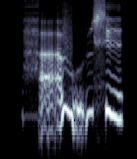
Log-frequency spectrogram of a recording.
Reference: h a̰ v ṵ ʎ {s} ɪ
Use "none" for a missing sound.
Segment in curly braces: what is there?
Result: s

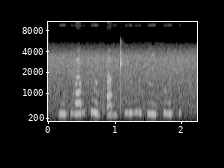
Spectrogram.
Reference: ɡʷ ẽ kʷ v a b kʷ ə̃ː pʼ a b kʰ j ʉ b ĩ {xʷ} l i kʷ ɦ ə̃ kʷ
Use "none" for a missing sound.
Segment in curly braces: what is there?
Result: kʷ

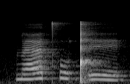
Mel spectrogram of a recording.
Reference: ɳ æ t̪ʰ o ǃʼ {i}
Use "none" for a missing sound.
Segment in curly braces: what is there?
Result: e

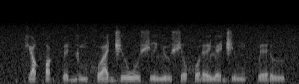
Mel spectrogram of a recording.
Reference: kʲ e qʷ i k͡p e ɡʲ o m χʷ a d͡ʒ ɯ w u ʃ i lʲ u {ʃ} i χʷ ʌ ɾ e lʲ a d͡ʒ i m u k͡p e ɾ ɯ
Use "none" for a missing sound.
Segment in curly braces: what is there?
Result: ʃ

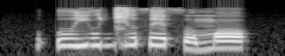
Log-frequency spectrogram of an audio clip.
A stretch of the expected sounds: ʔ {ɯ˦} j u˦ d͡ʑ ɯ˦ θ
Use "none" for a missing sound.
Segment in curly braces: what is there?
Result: u˦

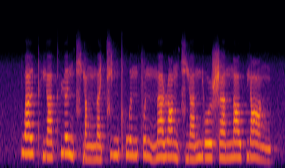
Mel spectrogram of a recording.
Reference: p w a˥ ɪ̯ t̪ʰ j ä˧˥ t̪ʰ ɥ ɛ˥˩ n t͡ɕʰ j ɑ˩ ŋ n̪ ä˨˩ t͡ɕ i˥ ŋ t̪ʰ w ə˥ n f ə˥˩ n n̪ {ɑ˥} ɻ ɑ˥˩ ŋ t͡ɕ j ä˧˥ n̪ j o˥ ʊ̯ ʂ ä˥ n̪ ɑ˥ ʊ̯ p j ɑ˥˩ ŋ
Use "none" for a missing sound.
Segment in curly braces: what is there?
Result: ä˥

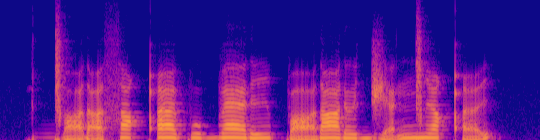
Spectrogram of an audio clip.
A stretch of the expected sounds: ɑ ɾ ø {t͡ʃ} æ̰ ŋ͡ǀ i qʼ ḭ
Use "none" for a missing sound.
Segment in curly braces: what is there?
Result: d͡ʒ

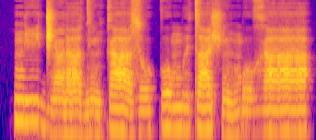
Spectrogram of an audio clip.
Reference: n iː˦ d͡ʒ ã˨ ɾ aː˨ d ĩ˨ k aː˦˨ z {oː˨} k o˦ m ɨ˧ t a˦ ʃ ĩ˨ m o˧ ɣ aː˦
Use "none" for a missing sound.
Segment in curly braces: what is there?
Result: oː˧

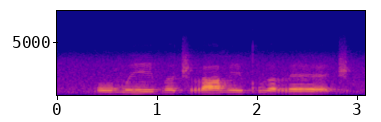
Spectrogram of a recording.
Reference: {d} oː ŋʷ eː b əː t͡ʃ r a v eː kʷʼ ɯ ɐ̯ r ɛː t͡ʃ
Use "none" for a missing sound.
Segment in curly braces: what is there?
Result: b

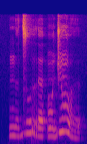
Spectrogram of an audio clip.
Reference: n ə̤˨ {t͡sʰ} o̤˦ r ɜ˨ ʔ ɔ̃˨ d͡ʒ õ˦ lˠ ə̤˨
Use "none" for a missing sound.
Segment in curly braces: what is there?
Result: d͡z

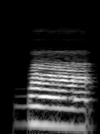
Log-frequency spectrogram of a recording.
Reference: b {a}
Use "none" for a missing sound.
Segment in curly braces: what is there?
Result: a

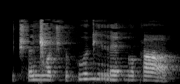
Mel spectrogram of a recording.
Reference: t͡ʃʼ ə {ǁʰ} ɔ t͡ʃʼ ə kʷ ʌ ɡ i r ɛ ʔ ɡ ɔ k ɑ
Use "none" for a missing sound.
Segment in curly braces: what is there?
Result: ŋ͡ǁ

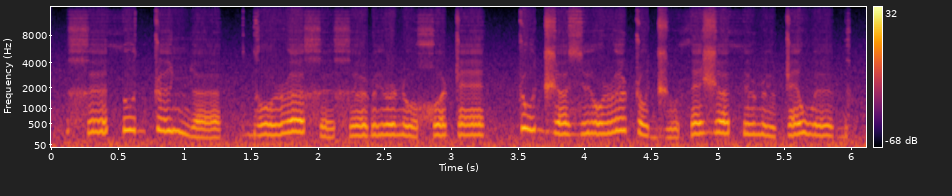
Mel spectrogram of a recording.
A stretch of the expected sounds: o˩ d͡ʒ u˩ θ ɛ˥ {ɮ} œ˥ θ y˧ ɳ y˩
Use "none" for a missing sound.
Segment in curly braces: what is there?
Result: ʒ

